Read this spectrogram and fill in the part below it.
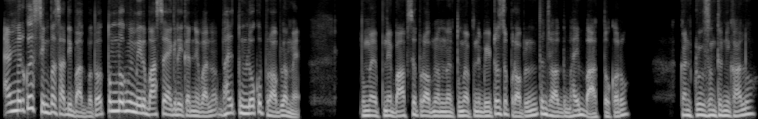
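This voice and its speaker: A man's voice: medium pitch, sing-song, quick pace, dark tone, dry recording, studio quality. A young man giving casual, sarcastic movie commentary, slangy and mocking, full of rhetorical questions and mixing English into his Hindi. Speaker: YouTube movie reviewer.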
